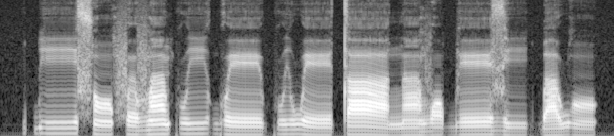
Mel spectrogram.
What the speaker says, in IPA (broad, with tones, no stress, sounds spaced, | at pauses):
ɓ iː˦ s ɔ̃˨ f ə˨ v ã˦ kʷ iː˦ ɡʷ eː˨ kʷ i˦ w eː˨ t aː˦˨ n ã˧ v ɔ˦ b eː˦ z iː˨ ɡ͡b a˨˦ w ɔ̃˨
